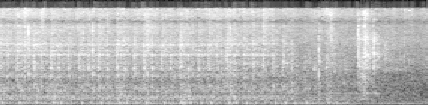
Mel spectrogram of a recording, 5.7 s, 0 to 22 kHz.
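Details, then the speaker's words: 2008 Hero Honda Hunk, about 16 years old, single-cylinder at idle after start: faint quick tick-tick over the exhaust beat; owner suspects piston or timing chain, unconfirmed. "Friends यह जो टक टक टक sound आ रहा था यह वो साउंड है मुझे यह साउंड पिस्टन का लग रहा है या फिर टाइमिंग चेन का भी हो सकता है"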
